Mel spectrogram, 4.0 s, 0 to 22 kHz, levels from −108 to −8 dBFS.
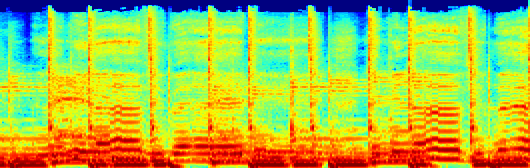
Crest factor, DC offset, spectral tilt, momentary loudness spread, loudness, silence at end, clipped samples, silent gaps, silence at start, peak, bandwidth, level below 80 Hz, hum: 10 dB; under 0.1%; -6 dB/octave; 2 LU; -11 LUFS; 0 s; under 0.1%; none; 0 s; 0 dBFS; 19 kHz; -18 dBFS; none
